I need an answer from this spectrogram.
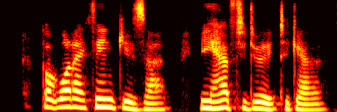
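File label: Voice Acting es, female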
